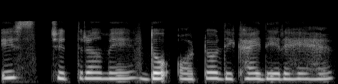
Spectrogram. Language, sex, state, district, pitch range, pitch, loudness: Hindi, female, Assam, Kamrup Metropolitan, 255-275 Hz, 265 Hz, -19 LUFS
